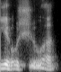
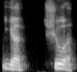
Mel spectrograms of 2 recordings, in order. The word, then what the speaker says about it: Yeshua: Whereas the name Jesus is not really Yehoshua. It's, skip the H-O, it's Yeshua. It's a yod with a schwa, Shua, Yeshua. Okay, it's Yeshua. And it's one word, Yeshua. Yeshua. Put the accent on the end.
